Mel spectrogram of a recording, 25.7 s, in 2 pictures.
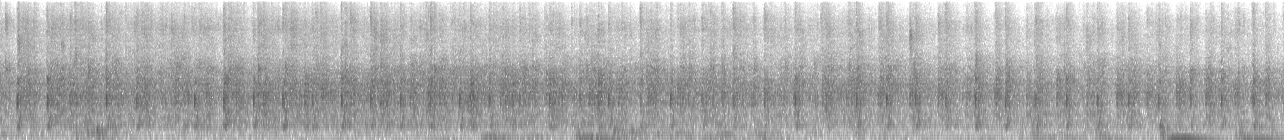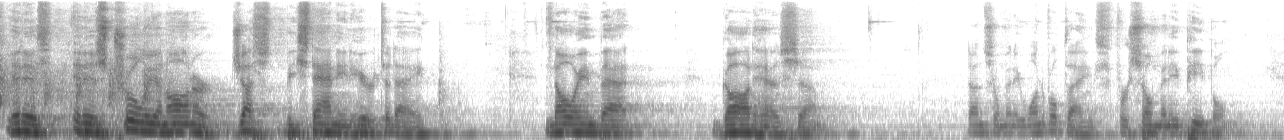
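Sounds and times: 
audience applause: 0:00.0 - 0:14.8
speech: 0:12.9 - 0:17.2, 0:18.3 - 0:19.2, 0:20.0 - 0:21.1, 0:22.6 - 0:25.2.

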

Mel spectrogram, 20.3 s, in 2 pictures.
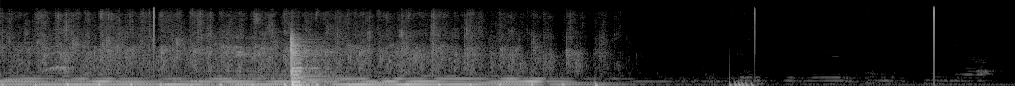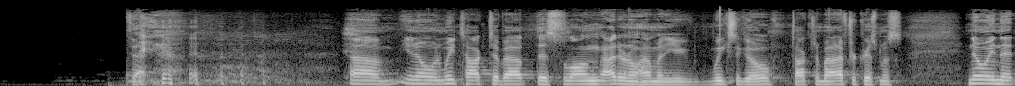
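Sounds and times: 
audience clapping: 0:00.0 - 0:06.4
speech: 0:11.4 - 0:12.3, 0:13.6 - 0:20.2
laughter: 0:11.4 - 0:14.0.

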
